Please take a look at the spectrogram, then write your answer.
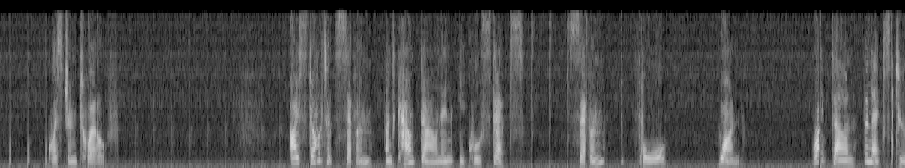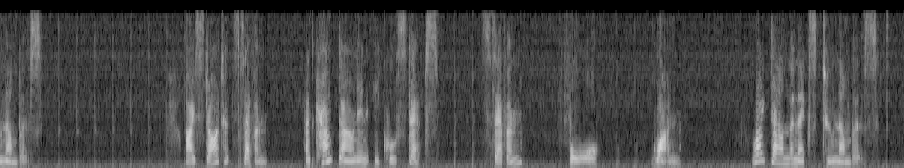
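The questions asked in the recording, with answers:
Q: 7, 4, 1. Write down the next two numbers.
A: -2, -5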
